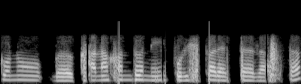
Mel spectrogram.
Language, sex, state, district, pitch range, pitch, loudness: Bengali, female, West Bengal, Kolkata, 185-210 Hz, 195 Hz, -15 LUFS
